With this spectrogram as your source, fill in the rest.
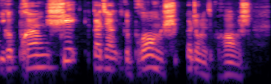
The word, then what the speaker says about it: Branche: 참고로 프랑스어라서 발음이 이렇게 돼요. branche 이렇게 되는 거죠.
